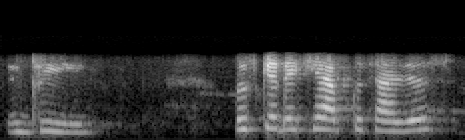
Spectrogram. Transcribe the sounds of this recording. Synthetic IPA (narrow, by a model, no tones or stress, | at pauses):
d͡ʒiː | ʊsked̪eːkʰieaːp̚kosaːd͡ʒɪʃ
